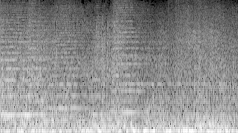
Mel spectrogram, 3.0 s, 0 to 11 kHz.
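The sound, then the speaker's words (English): Laser gun fire from an action movie: a dense, continuous barrage of loud booming, explosive blasts with heavy low rumble and crackling noise, and no voices. “Is this the laser gun in Contra 3?”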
